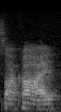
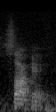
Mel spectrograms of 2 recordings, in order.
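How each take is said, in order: First: The word ends with an 'eye' sound. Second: The word ends with an 'eh' sound. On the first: The speaker calls it wrong. "I started saying it's Sakai. That's wrong" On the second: The speaker calls it right. "It's sake"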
